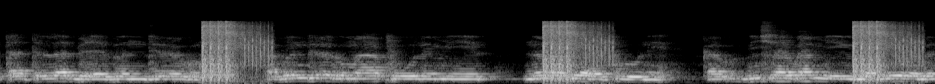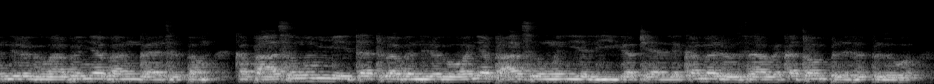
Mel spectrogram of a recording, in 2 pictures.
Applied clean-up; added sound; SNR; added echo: none; Gunshot, gunfire; 0 dB; reverberation time 0.6 s.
